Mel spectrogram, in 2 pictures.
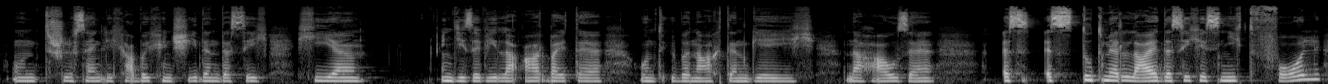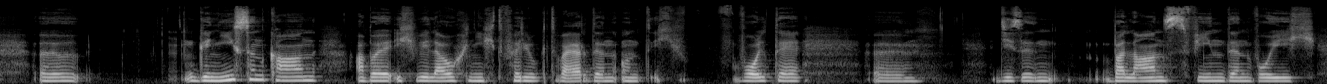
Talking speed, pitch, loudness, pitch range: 105 wpm, 160 Hz, -22 LUFS, 155-170 Hz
